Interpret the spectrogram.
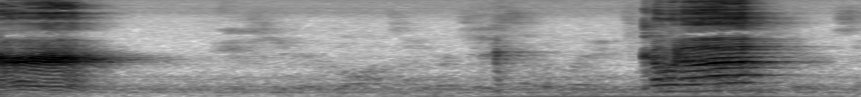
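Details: A female grey parrot (Psittacus erithacus) chatters to herself in the morning, practising sounds: two short speech-like bursts about three seconds apart, the second breathy and rising, in a quiet room.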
